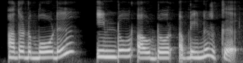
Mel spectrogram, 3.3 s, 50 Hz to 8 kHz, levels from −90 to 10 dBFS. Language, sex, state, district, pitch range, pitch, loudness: Tamil, female, Tamil Nadu, Nilgiris, 230-270 Hz, 240 Hz, -13 LUFS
